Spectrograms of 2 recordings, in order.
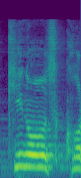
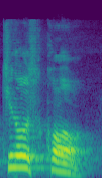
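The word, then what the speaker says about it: γινώσκω: 를 한다는 거예요 그러나 헬라어로 않다는 말은 기노 스코 라고 이렇게 발음합니다 기노 스코 그러면 오이 달하는 또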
